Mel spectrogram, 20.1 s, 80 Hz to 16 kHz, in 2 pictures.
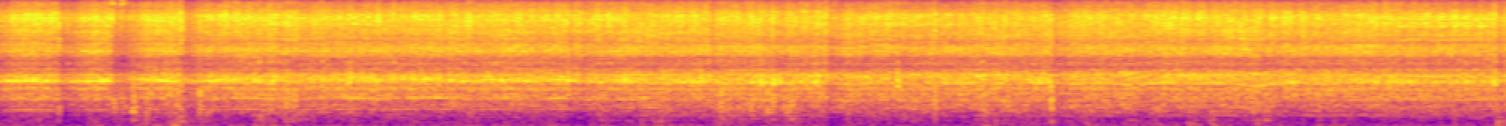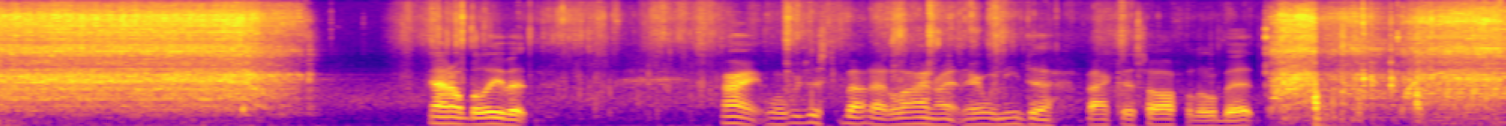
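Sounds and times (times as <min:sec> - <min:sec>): winch motor running: 0:00.0 - 0:12.3, 0:18.5 - 0:20.0.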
